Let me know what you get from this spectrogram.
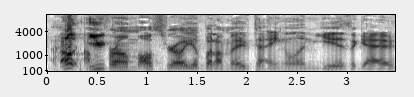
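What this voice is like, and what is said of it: Put-on British-Australian accent. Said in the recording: “This is your British Crocodile Dundee accent.”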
